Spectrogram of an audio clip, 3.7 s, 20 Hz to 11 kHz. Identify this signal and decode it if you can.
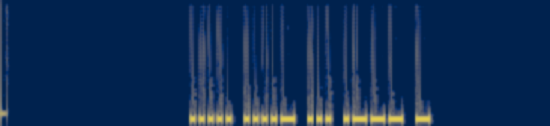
Morse code, heard as a keyed tone, about 42 wpm, 700 Hz. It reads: 54SJT
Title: Five Challenging Letter-Number Combinations 40wpm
